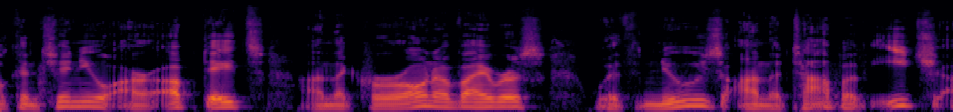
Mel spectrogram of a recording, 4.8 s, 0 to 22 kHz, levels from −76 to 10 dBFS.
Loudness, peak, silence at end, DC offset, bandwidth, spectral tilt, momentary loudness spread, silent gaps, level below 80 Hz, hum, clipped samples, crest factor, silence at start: -29 LUFS; -10 dBFS; 0 s; under 0.1%; over 20 kHz; -5.5 dB/octave; 11 LU; none; -62 dBFS; none; under 0.1%; 20 dB; 0 s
